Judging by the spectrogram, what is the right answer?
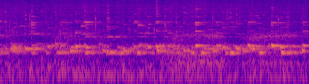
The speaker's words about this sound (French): son chien est en train de reconduire le troupeau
